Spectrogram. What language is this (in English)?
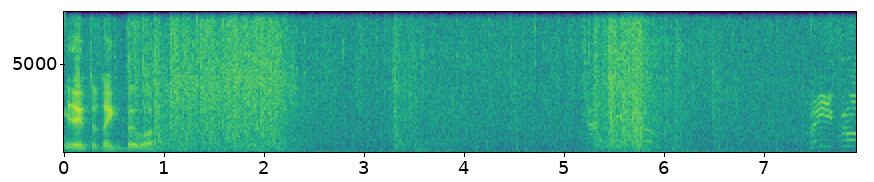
Polish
